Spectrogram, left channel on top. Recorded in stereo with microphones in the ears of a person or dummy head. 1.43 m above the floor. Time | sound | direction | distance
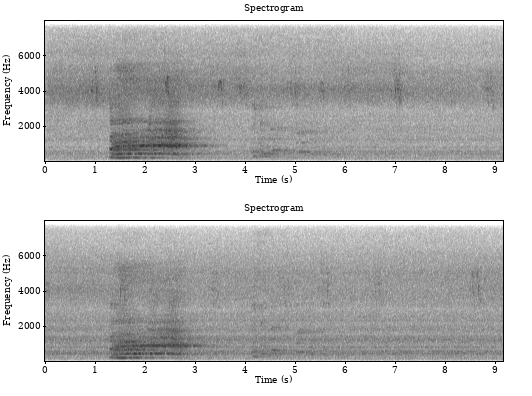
1.3 | a scream | 20° left (ahead or behind) | 4 m
4.1 | a giggle | 30° right (ahead or behind) | 5 m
